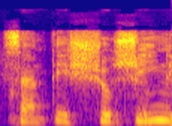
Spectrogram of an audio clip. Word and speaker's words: Synthé-Shopping: L'idée de faire une seule fédération de commerçants qui pourrait s'appeler Synthé-Shopping, Synthé-Shopping, il faut bien prononcer les choses, pas shopping, non pas à ce heure-là.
